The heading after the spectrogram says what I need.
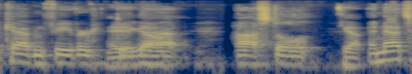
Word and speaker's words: Hostel: Hostel. Yep. And that's how you say it, by the way. It's called Hostel, not Hostel. Who the fuck would ever say Hostel?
